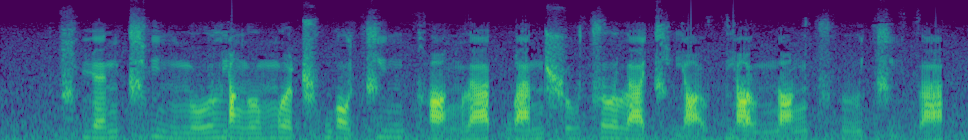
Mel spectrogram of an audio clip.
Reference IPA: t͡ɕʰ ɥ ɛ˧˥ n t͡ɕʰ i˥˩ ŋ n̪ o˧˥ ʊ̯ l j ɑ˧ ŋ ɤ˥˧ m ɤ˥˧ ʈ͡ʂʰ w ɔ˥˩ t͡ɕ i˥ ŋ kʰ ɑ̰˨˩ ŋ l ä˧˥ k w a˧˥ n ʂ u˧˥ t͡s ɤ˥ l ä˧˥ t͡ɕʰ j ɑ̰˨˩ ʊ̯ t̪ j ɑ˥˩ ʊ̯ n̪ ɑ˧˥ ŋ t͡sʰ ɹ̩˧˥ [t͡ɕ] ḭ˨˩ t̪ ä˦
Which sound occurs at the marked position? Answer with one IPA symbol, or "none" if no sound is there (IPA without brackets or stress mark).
t͡ɕ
